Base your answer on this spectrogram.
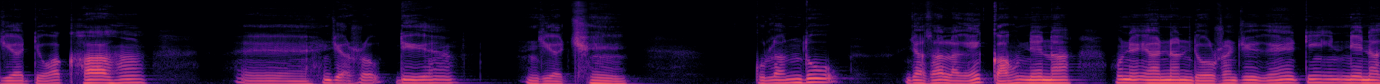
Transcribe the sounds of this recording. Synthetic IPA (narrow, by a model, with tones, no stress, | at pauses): d͡ʒi˧a˧t̪e˨a˦kʰa˦ɦã˦ | e˨˧nd͡ʒi˧a˧ʐa˧u˧t̪i˦hã˦ | nd͡ʒi˧a˨t͡ʃʰĩ˨˧ | ku˧la˧nd̪u˦ | nja˧sa˦la˨ɣẽ˨ĩ˦ka˨hũ˦nẽ˧nã˧ | hu˦nẽ˧ã˧nã˧nd̪ʲo˨ʂa˧nt͡ʃi˧ɣẽ˨˦t̪ĩ˦˧nẽ˦˧nã˧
